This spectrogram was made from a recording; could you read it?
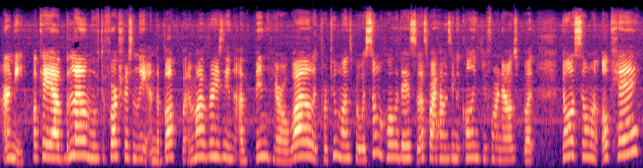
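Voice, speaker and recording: A woman voicing an excitable, gossipy teenage girl, the heroine's chatty best friend in a story. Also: high-pitched, fairly quick, low-quality recording. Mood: chatty, excited. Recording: noticeable background noise.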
